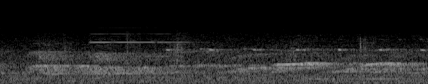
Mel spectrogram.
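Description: Indistinct, muffled murmur of people's voices in the background. Faint short high chirps repeat about three times a second in the second half.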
